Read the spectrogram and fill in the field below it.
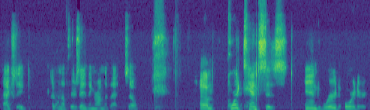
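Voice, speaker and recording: Slow, musing man giving a report. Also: mid-range voice, very animated, fairly bright tone, husky, no echo, poor audio. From Canada. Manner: slow and musing, with frequent fillers. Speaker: grammarian. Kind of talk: casual meeting report.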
